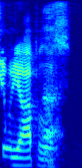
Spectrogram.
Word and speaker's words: Eliopoulos: Chris L I can't remember how to pronounce his name or his letters. Heliopoulos.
